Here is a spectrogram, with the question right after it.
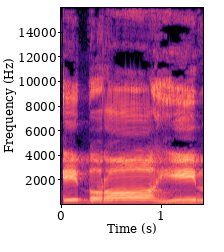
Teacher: را کے اوپر کھڑا زبر ہے، کھڑا زبر کو 1 الف کے برابر کھینچ کر پڑھیں گے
